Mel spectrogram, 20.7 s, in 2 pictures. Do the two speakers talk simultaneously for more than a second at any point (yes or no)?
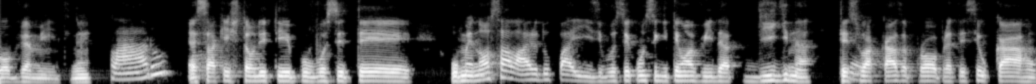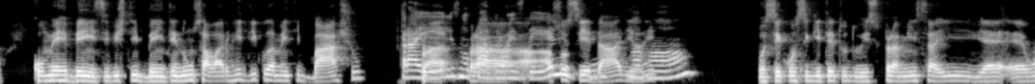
yes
